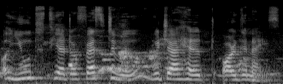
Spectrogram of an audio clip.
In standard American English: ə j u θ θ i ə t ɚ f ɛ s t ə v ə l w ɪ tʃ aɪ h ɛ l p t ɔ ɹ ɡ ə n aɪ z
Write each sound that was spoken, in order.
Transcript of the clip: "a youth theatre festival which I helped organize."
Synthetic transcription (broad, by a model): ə j u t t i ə t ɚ f ɛ s t ə v ə l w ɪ tʃ aɪ h ɛ l p t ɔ ɹ ɡ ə n aɪ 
